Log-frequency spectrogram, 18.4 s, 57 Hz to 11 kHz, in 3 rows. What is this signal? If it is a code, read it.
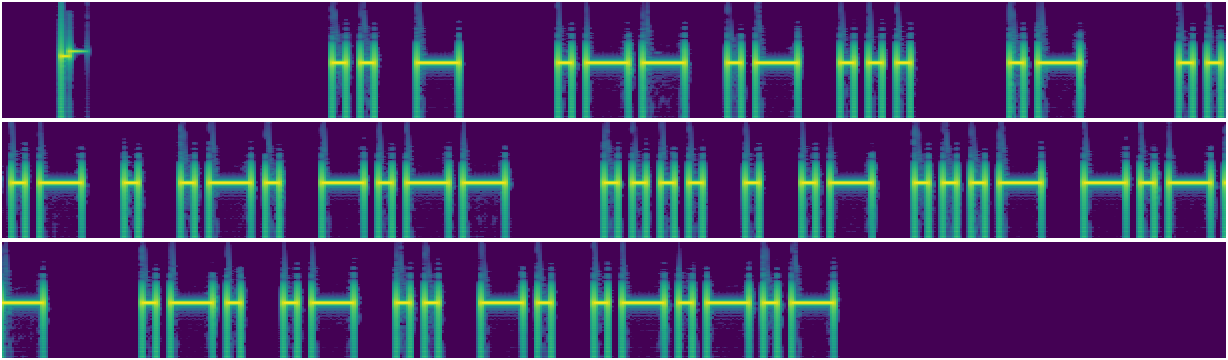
Morse code, heard as a keyed tone, about 17 wpm, 700 Hz. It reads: IT WAS A VERY HEAVY RAIN.
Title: Sentences from Top 1100 Words 17wpm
